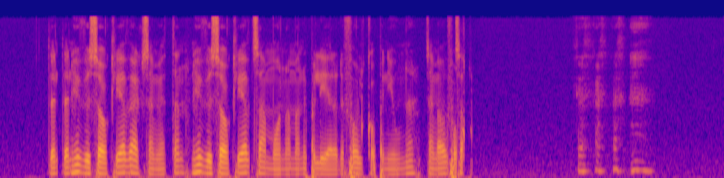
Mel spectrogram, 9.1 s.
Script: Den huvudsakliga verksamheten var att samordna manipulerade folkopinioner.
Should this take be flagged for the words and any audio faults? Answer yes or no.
yes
